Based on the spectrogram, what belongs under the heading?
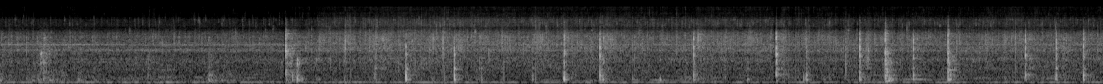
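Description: Chopped red onion, garlic and ginger sizzling in oil in a metal wok. From about three seconds in, a wooden spatula stirs them, tapping and scraping against the pan in quick irregular clicks.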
